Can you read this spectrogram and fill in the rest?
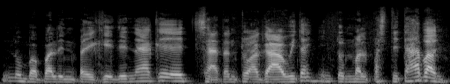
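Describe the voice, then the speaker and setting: A man acting an easygoing, excitable village husband in an Ilocano radio comedy drama, speaking with an Ilocano Filipino accent. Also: medium pitch, moderate pace.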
